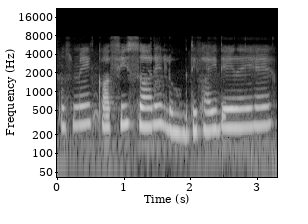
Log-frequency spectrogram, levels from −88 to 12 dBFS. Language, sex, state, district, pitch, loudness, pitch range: Hindi, female, Uttar Pradesh, Saharanpur, 270 Hz, -15 LUFS, 240-290 Hz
